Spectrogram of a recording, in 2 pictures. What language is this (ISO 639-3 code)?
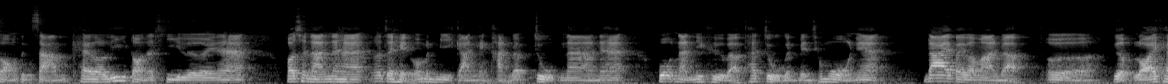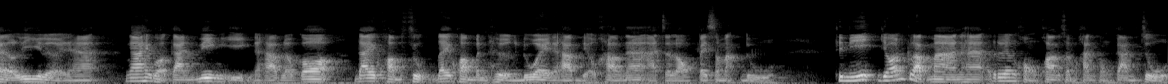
tha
